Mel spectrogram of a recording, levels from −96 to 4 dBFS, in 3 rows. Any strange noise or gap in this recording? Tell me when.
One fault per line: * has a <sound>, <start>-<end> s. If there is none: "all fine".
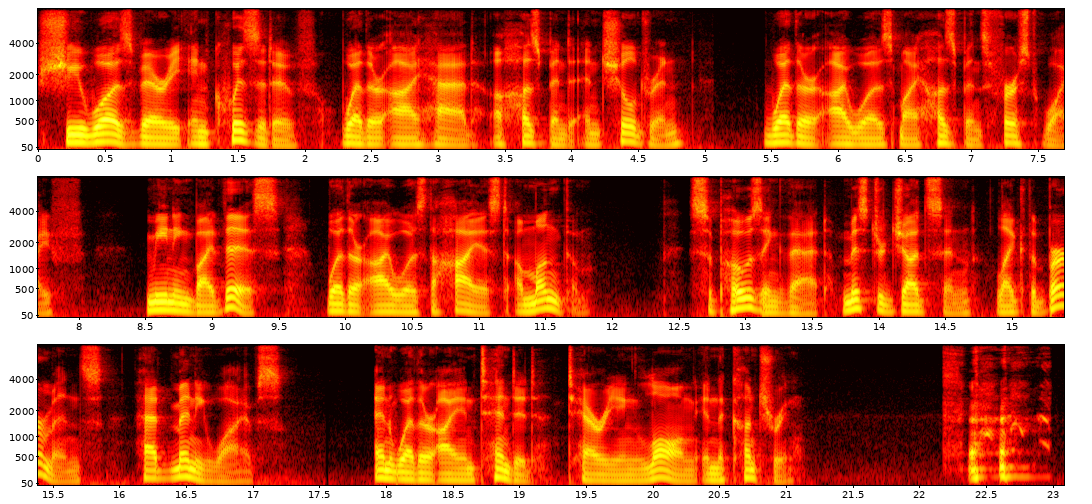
* has a laugh, 22.2-23.0 s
